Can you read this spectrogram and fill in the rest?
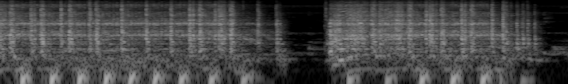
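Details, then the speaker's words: Yamaha Mio J scooter that won't start, fuel pump pressure good: two bursts of quick even cranking with soft, light compression pulses and no firing; compression lost from damaged valves. "Nah, namun keretanya tidak juga mau hidup."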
